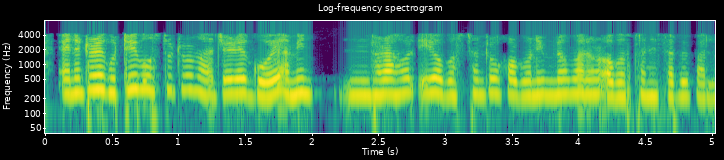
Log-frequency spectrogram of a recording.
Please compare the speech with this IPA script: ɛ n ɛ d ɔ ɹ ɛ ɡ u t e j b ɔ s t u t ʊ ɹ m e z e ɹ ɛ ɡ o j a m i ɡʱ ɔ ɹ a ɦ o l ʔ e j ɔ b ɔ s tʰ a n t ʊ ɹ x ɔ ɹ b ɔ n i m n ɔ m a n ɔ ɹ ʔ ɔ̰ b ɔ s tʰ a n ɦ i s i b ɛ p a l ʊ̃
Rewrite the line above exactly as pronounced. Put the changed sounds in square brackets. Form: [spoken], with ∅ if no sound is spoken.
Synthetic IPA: ɛ n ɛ d ɔ ɹ ɛ ɡ u t e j b ɔ s t u t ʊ ɹ m [a] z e ɹ ɛ ɡ o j a m i [dʱ] ɔ ɹ a ɦ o l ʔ e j ɔ b ɔ s tʰ a n t ʊ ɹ x ɔ ɹ b ɔ n i m n ɔ m a n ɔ ɹ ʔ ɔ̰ b ɔ s tʰ a n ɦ i s [a] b ɛ p a l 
